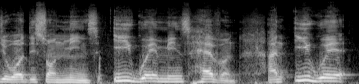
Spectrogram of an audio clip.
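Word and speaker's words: igwe: we a or in English language you can spell it i GW e i GW e can mean it way which is bicycle Equis say it way one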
